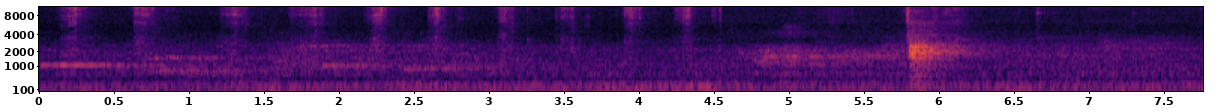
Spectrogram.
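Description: Hand-held vegetable peeler scraping the skin off a potato in quick repeated strokes, about two to three a second. About six seconds in comes a single sharp, loud knock with a brief ring.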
